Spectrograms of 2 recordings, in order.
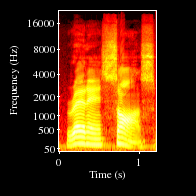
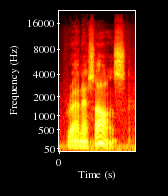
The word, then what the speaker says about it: Renaissance: American pronunciation रेनेसांस, British रेनेसांस। Usage tip, इट्स a powerful word, use with care.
